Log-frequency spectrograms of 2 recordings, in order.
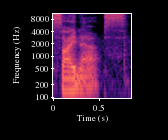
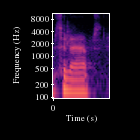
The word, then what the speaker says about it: synapse: would read that word I thought it was sinapse syapse it looks like syapse to me yeah I that one I probably heard the soon after reeing it for the first time synapse but there's yeah there's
